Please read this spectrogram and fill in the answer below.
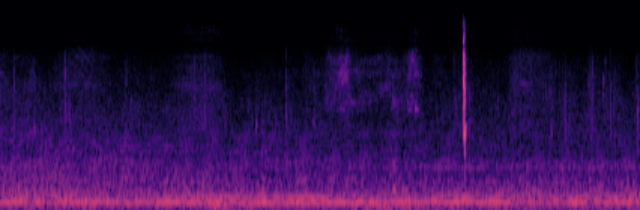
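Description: Steady engine drone with a low, even hum, and one sharp click about six seconds in.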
